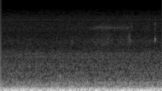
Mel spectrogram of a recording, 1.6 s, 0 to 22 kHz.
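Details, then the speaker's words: Used car for sale on test drive, slow neighborhood speed around 25 mph, stopping: steady low road rumble with no squeal or metallic grind, no brake pedal pulsing; brakes quiet and healthy. "We came to a stop and I didn't feel any pulsing in the brake pedal. It sounded good, no loud metallic noises or anything."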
